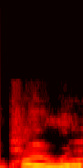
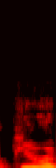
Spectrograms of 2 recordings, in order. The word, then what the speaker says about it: PIRA: discuss it yeah so pyra again or PIRA depending on how you pronounce it p r a progression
